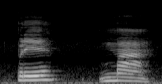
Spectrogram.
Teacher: Prematuros, ela é paroxítona, né? Porque a penúltima é mais forte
